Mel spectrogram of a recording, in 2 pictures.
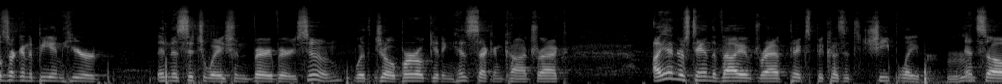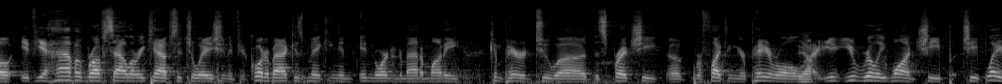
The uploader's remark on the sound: live from Twin Peaks in West Chester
